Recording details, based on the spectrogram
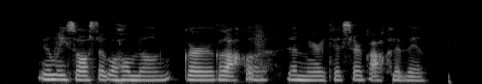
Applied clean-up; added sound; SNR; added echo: none; none; none; none.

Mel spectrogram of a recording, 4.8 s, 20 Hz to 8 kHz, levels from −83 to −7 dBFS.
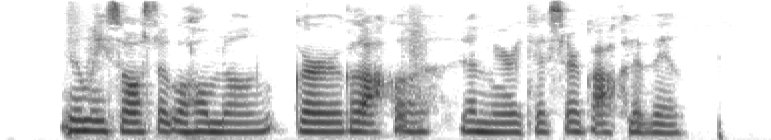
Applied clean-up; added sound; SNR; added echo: none; Snare drum; 19 dB; none.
